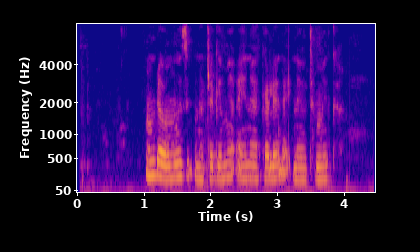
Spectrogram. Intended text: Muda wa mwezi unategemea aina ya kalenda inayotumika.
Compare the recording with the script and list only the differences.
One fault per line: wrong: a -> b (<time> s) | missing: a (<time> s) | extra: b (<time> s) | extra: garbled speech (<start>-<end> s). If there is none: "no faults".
no faults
